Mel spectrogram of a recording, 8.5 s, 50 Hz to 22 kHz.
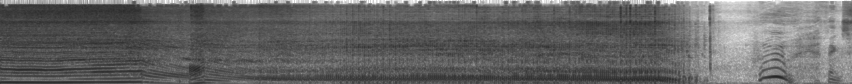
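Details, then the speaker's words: Rebuilt vintage Stihl 036 chainsaw with aftermarket Meteor piston and cylinder, new crank bearings, seals, muffler, clutch, rebuilt OEM carb, roughly sharpened test chain; starts easy, revs up, bogs slightly into cut and holds strong steady speed; fast, healthy. "fast faster than all them old saws that I got I'm going to have to build some more of these and she starts easy that's cool"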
